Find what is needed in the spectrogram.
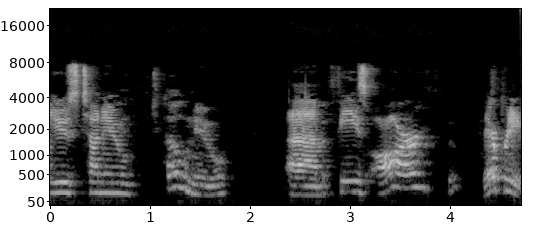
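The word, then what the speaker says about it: tonneau: So t o n u to new is how you say that. I thought it was tunno. It's not tunno is a cover on your on your truck.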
